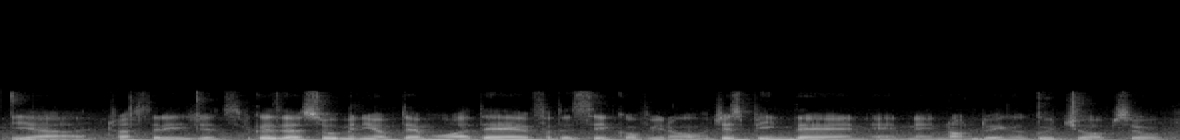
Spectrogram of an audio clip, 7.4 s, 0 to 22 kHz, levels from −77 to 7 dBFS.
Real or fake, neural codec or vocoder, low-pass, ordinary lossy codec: real; none; none; none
